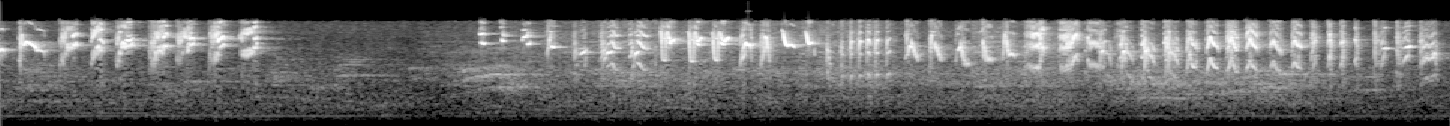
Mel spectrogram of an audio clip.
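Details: Captive red siskin in an aviary: an opening burst of quick high chirps, a silent gap of about a second and a half, then a long twittering run of rapid notes and buzzy trills.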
